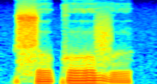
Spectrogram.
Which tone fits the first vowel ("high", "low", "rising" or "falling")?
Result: low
